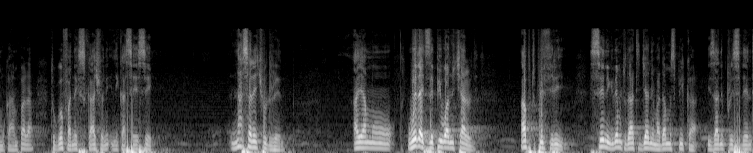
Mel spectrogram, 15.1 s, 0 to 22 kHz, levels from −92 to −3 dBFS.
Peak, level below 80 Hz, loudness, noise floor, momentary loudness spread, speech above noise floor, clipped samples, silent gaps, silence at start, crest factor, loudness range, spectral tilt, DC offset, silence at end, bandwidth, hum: -2 dBFS; -28 dBFS; -22 LUFS; -60 dBFS; 14 LU; 40 dB; under 0.1%; none; 0 s; 20 dB; 8 LU; -7.5 dB/octave; under 0.1%; 0 s; 10 kHz; none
